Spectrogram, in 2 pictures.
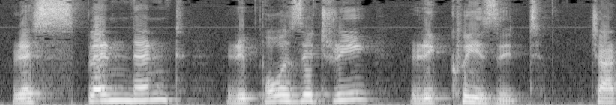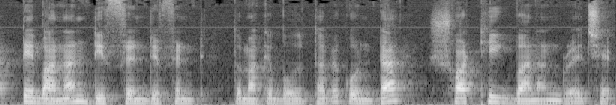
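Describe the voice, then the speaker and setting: Man, English spelling teacher, slightly high voice, spells words letter by letter, repeats key words. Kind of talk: spelling lesson for exam students.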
